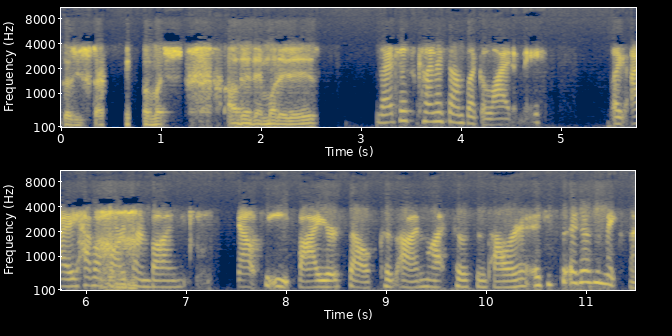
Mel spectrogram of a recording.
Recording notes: there is a woman on the phone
